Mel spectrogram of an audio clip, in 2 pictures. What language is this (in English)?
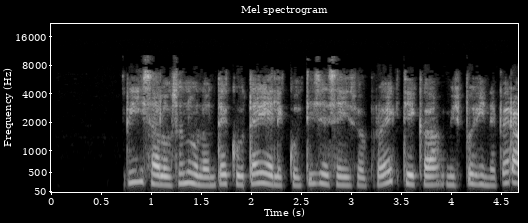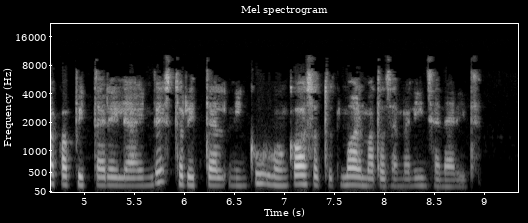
Estonian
